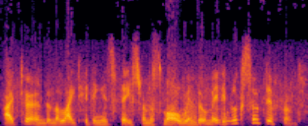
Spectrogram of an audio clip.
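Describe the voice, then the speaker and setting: An actress playing a fussy, kindly, stubborn older landlady in a chatty, expressive 1940s radio style. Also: low voice, a little fast, creaky, husky, heavily acted. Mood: reminiscing. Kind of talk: 1940s radio acting, first-person narration. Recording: noisy, muffled 1940s radio recording.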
